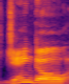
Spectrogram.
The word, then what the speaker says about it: Django: okay well let's talk about it that was Jango Unchained and I'm so thankful that I can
